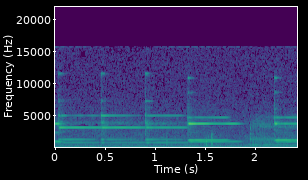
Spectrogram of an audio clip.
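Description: Bell-like musical notes played one at a time, a new note about every half second, each ringing on until the next.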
